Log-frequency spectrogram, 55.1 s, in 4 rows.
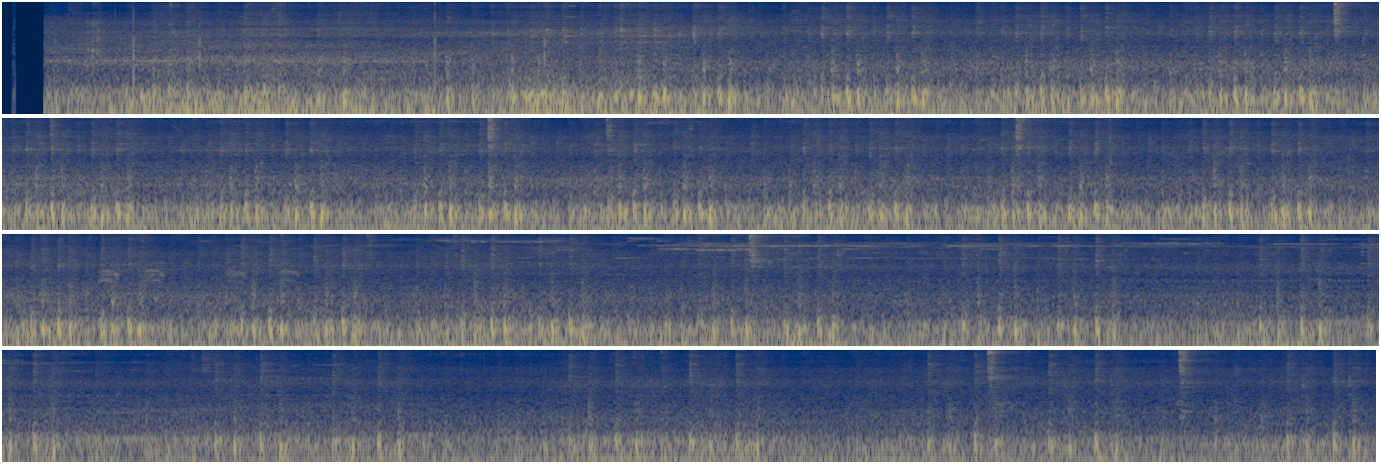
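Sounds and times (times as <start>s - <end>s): train passing close by: 0.4s - 55.0s
wheels clattering over rail joints: 50.4s - 55.0s.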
